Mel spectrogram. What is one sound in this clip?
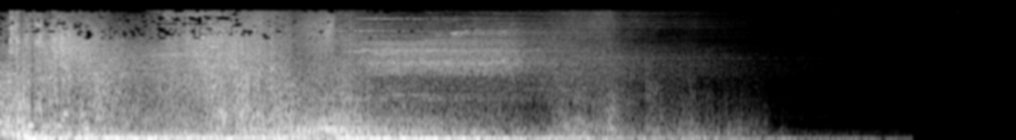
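A triumphant game victory fanfare swells and then fades away.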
